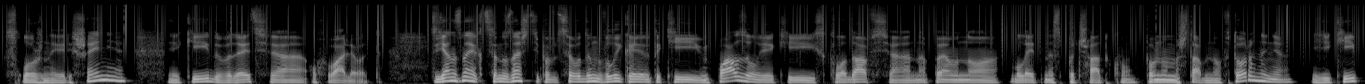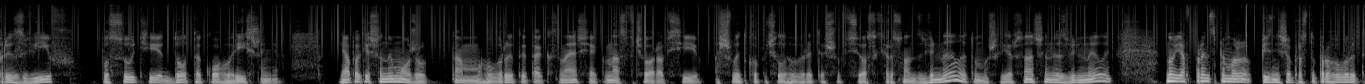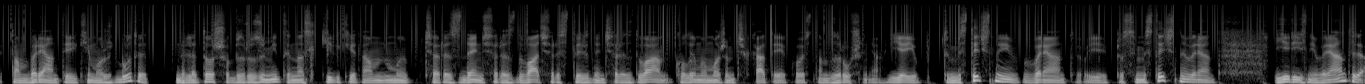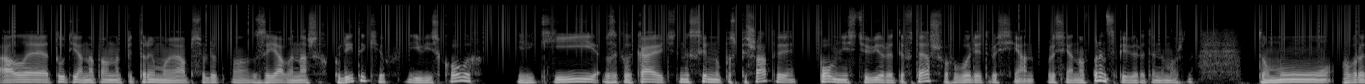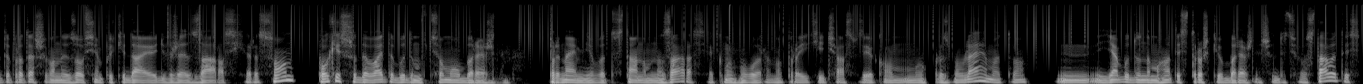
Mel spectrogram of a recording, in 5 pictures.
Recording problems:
crackle, like an old record; noticeable; 15 dB below the speech

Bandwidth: 17 kHz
